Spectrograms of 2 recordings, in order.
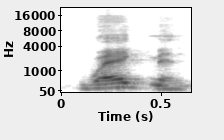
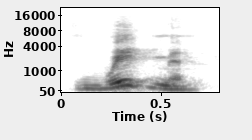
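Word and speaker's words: Weigman: In the pronunciation, it's Wigman. We've been saying Wegman.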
